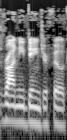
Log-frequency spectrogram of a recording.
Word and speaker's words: Rodney Dangerfield: And I don't know, I feel like Ronnie without the D, huh? – Oh, I said it fast. Ronnie Dangerfield. Ronnie. I say it fast. I have to pronounce it. – And your dad loves Rodney Dangerfield, because I remember he talked about that.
